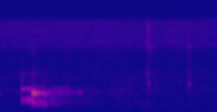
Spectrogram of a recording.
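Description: A short two-note electronic chime about a quarter second in, the second note lower, fading within half a second: a Windows device-disconnect sound as the camera drops its USB connection on being reset. Otherwise near silence.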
